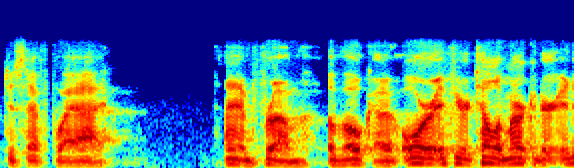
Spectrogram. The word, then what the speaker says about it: Avoca: Boca New York just FYI I am from Avoca or if you're telemarketer it is pronounced abaca let's see here and this is from Ozzie Bob and he writes hey there Eric Oh mrs.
